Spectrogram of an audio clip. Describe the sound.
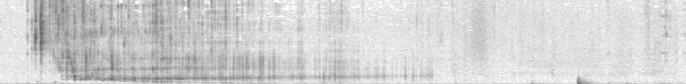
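Kirin Ichiban Shibori beer poured into a glass, building a heavy head of foam: a steady gurgling, fizzing stream lasting about four seconds that gradually thins out, followed by one sharp knock.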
